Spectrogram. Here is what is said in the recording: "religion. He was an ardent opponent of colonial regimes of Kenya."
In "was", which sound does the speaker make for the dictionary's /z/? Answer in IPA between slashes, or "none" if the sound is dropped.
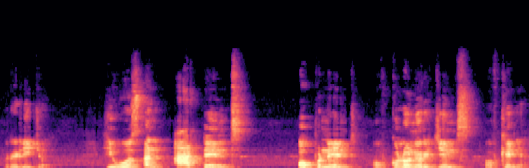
/z/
